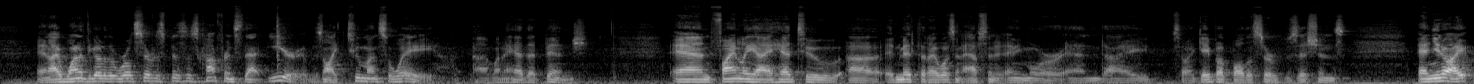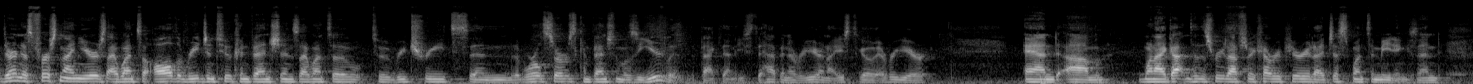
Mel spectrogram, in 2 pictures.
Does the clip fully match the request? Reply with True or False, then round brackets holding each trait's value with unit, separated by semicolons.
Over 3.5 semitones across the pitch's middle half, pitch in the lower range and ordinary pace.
False (4.0 semitones; 115 Hz; 220 wpm)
